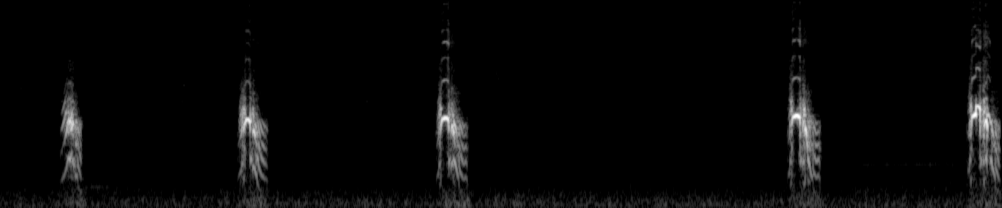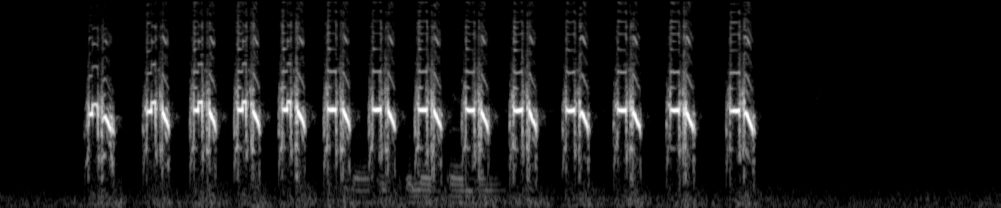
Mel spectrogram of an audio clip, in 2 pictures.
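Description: Grey francolin calling: a few harsh notes spaced about a second and a half apart, then a fast run of about three a second through the last five seconds, each note falling slightly in pitch.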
